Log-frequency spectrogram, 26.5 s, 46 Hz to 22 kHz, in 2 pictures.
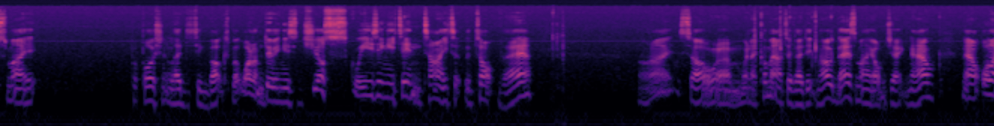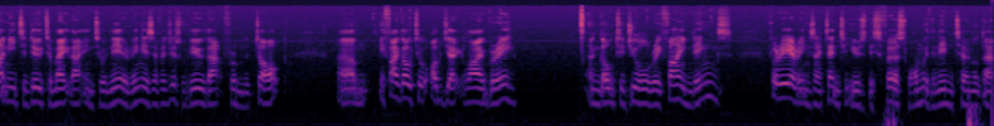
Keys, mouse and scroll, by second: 5.4-7.5 middle drag, 7.5 a, 7.9-11.0 middle drag, 10.1 Tab, 11.2 middle click, 13.8-15.7 drag, 16.5-18.3 middle drag, 18.6-20.6 drag.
